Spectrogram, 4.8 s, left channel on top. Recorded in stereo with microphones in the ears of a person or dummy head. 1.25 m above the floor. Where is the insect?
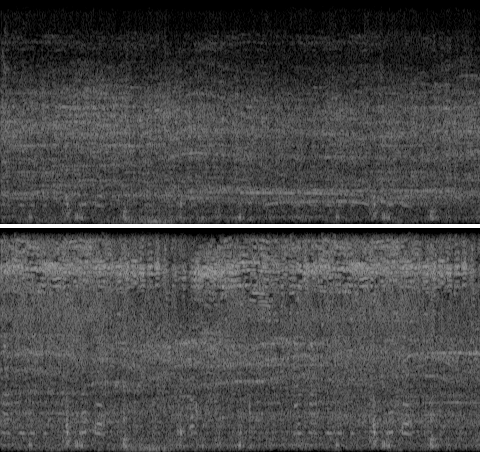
60° right (ahead or behind).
